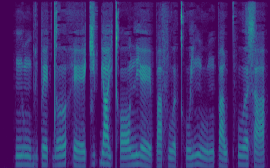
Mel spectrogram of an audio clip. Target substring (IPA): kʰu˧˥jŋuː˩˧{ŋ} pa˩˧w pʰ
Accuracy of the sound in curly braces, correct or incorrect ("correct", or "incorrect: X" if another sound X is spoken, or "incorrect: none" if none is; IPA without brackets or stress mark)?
correct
